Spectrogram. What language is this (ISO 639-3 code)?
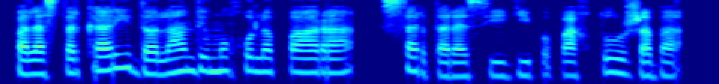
pus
